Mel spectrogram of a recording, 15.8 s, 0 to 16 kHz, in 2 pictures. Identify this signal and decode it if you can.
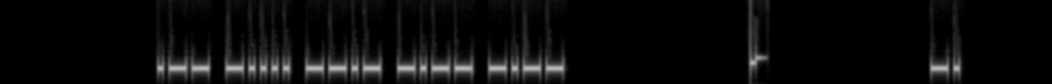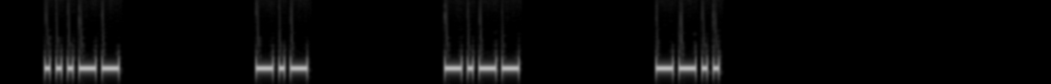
Morse code, heard as a keyed tone, about 27 wpm, spaced as for 12 wpm, 700 Hz. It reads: W6QYY N3KYZ
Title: USA Call Signs - 5 Characters - 8x Character Spacing - 28wpm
